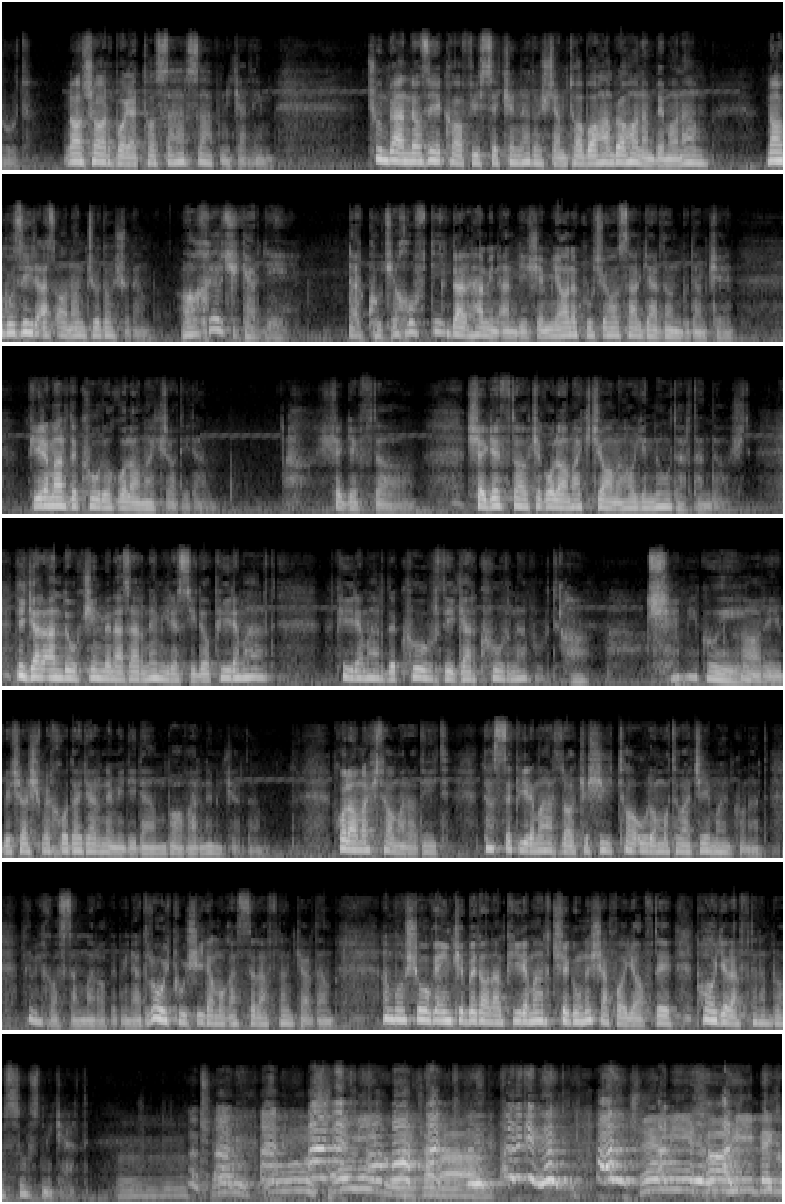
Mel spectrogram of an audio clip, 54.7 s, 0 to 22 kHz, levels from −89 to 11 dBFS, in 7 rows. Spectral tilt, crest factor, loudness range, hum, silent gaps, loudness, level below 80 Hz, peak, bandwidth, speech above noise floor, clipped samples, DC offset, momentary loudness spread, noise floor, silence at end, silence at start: -6 dB/octave; 20 dB; 10 LU; none; none; -22 LUFS; -50 dBFS; -2 dBFS; 11.5 kHz; 31 dB; under 0.1%; under 0.1%; 19 LU; -53 dBFS; 0 s; 0 s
